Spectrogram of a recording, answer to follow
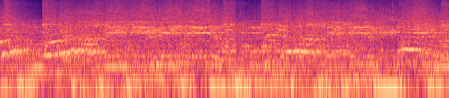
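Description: Loud live music through a PA: a backing track with a repeating heavy bass beat and a voice singing into a microphone over it.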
